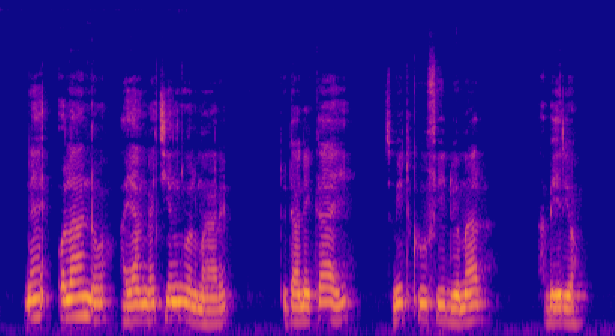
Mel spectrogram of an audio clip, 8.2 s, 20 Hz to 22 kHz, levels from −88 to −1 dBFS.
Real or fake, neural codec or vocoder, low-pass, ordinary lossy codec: fake; vocoder, 44.1 kHz, 128 mel bands every 512 samples, BigVGAN v2; 19.8 kHz; none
